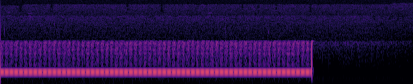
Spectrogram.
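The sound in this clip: Telephone ringing as radio hosts call a contest listener: a single steady, even ring tone that holds for about a second and a half and then cuts off abruptly into silence.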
